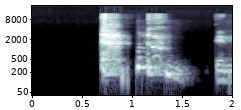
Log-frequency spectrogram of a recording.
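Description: A man coughing and clearing his throat about two-thirds of a second in, heard over a video call, just before he speaks again.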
